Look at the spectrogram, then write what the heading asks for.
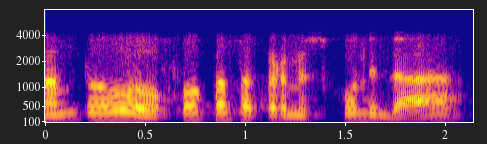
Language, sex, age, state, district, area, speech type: Kannada, male, 45-60, Karnataka, Bangalore Urban, urban, conversation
